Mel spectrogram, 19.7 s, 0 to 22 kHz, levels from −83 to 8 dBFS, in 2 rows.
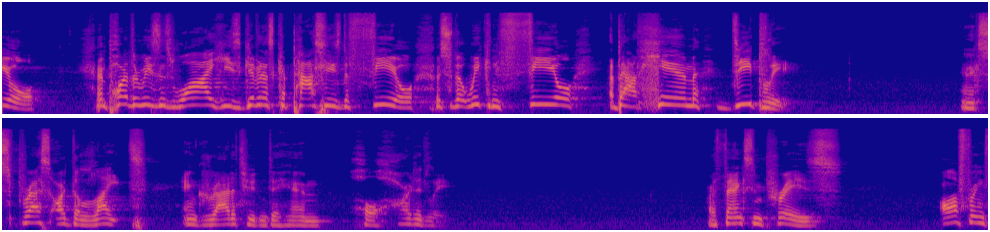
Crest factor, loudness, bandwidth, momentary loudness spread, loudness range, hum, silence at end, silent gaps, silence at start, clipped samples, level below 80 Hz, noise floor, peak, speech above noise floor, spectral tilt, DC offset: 26 dB; -30 LUFS; 15.5 kHz; 12 LU; 11 LU; none; 0 s; none; 0 s; under 0.1%; -58 dBFS; -68 dBFS; -6 dBFS; 38 dB; -3.5 dB/octave; under 0.1%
